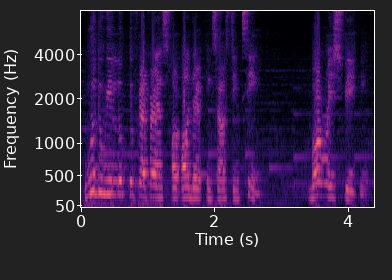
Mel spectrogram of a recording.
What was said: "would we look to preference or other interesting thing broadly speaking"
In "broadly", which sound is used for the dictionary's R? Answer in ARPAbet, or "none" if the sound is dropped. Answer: none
